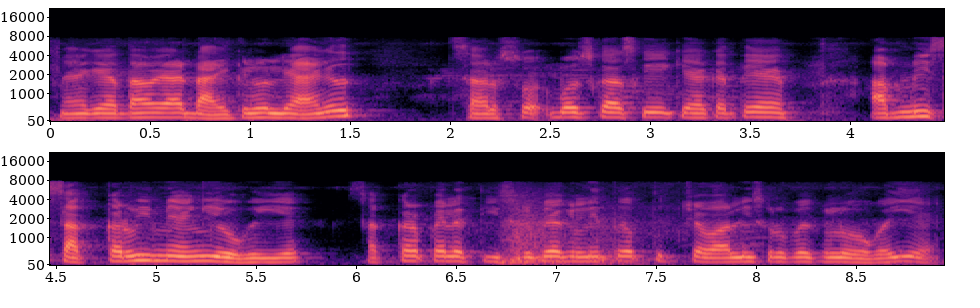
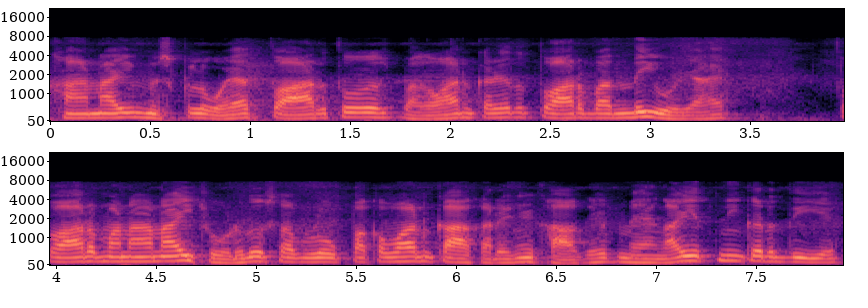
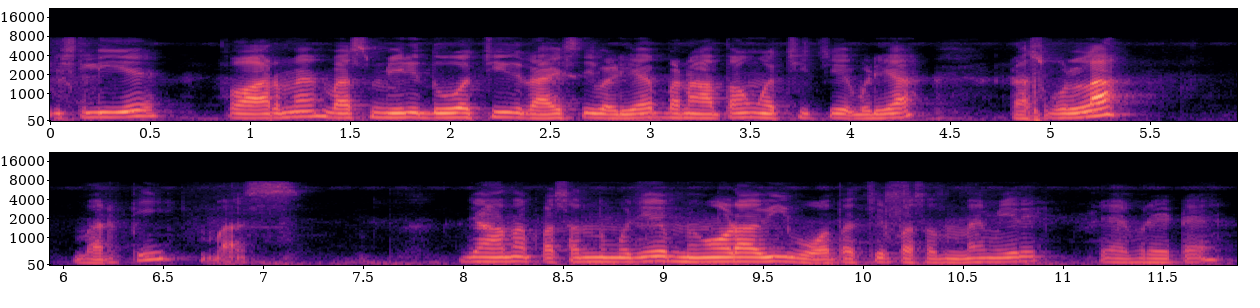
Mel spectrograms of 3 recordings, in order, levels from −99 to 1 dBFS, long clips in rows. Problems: constant background noise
